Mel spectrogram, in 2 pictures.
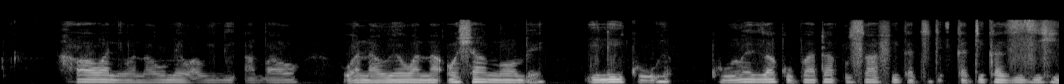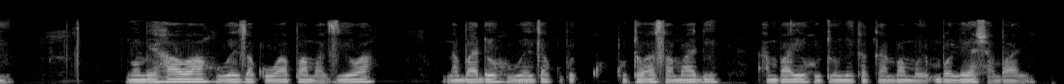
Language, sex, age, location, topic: Swahili, male, 18-24, Kisumu, agriculture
